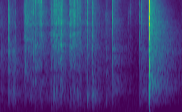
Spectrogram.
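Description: Two glued pieces of rigid foam insulation board bent apart by hand: a dry crackling and creaking as the foam strains, then one sharp snap near the end as it breaks. The break runs well into the foam itself rather than along the Foam Fusion glue line, the sign of a bond stronger than the foam.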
